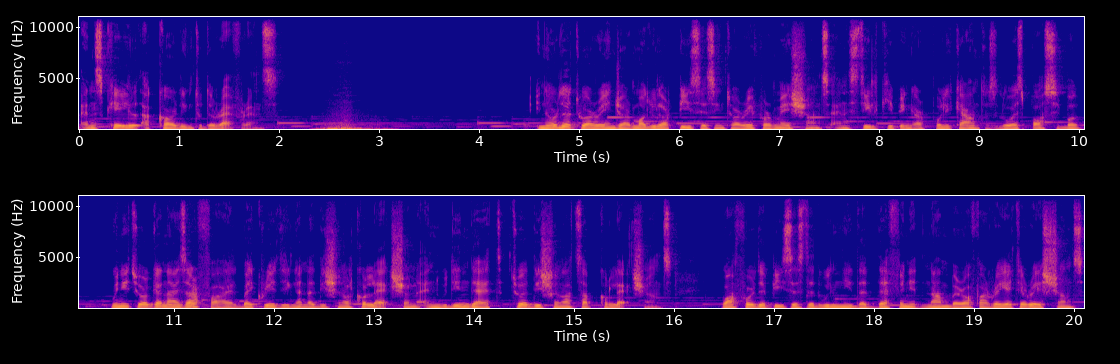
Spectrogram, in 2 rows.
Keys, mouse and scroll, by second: 2.9-3.8 middle drag, 3.8-5.4 right drag, 5.4 click, 5.6-8.7 drag, 10.8-12.4 right drag, 12.4-13.0 scroll down 1, 13.0 click, 13.2-18.2 drag, 18.2-19.4 right drag, 19.4-20.1 scroll down 2.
